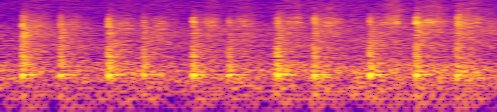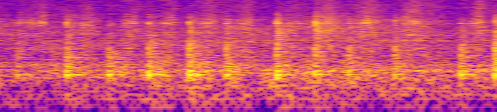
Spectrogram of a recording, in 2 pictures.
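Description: Chalk scratching and tapping on a blackboard in quick short strokes, about three a second, as small scale marks are drawn onto a fish outline.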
